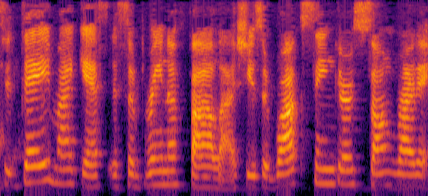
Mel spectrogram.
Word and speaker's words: Fallah: introduce you properly and give me the right pronunciation of your last name all right today my guest is sabrina fala she's a rock singer songwriter and guitarist all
